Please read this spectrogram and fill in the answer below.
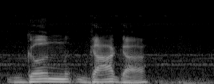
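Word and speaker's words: Gongaga: why Mai keeps pronouncing gun Gaga gagaga she's not saying she's not hitting the o n it's G Gaga G Gaga so when I heard her say the gajiani gagaga I was like excuse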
